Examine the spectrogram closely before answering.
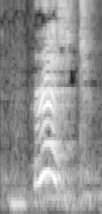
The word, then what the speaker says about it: wrist: When the W comes before R, then we don't pronounce it. Like wrinkle, wrist.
